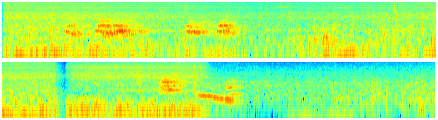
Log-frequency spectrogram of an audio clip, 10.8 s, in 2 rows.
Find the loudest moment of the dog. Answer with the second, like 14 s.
1 s.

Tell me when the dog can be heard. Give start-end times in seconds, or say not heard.
0.8-3.0, 7.3-8.3.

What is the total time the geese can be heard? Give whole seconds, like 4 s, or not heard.
not heard.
